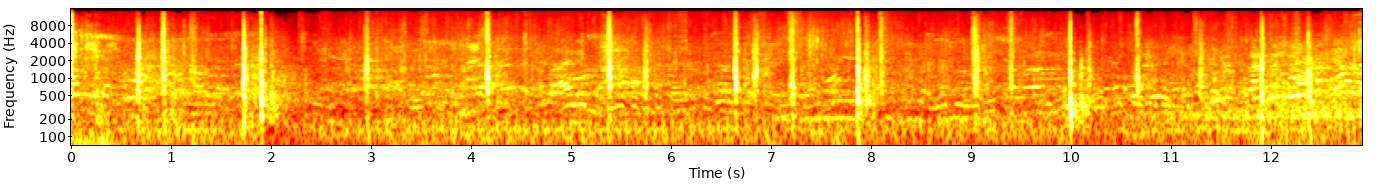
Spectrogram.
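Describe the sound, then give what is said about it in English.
Wet laundry slaps again and again against stone slabs as a washerwoman washes clothes, sharp smacking hits coming at an irregular pace over a steady bed of outdoor noise and faint background voices. “Maybe she likes getting sprayed a little from the wet clothes banging up against the stone slabs.”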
